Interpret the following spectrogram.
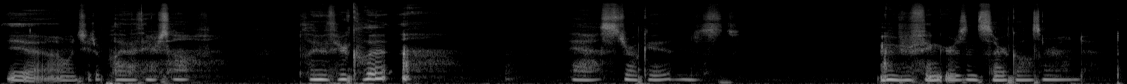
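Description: Young woman whispering slow and breathy, talking right to you, lots of sighs. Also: mid-range voice, little pitch movement.

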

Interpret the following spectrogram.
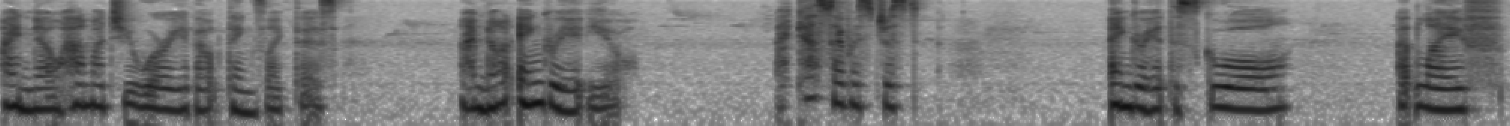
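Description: Female, acting wounded but devoted girlfriend in audio roleplay, creaky voice, unhurried, emotional delivery. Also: mid-range voice, little pitch movement. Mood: tender, soothing. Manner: emotional, swinging from sharp reproach to tender whispers. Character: hurt, apologetic girlfriend quarrelling with and comforting her partner. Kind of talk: scripted romantic audio roleplay, addressing the listener.

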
